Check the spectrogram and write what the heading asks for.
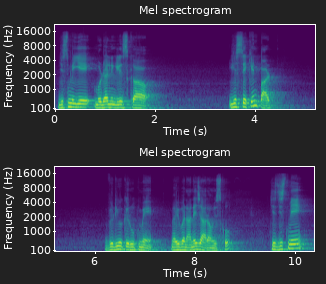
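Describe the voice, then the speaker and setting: A man's voice: on the high side, unhurried, long pauses, mellow. A man teaching a video lesson, listing words one at a time and asking and answering his own questions. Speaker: English teacher. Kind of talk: classroom-style video lesson.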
